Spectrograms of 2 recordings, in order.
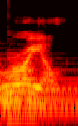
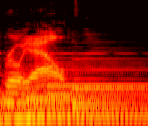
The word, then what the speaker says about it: Royale: win in a hell in the cell battle royal between the megadeth the Nintendo dad and the fellas from if we're a Nintendo you mispronounced Royale Yeah Yeah right pal royal he could Roy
